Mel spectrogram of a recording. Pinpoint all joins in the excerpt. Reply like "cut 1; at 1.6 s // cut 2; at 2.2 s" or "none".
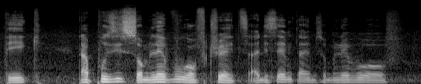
none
